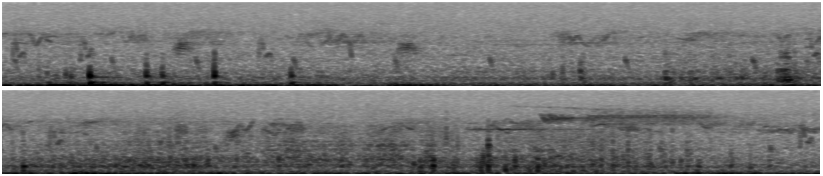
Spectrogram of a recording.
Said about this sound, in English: Actually, I believe it's the wild bird.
